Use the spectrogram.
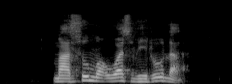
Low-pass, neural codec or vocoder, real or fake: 10.8 kHz; codec, 44.1 kHz, 3.4 kbps, Pupu-Codec; fake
